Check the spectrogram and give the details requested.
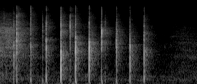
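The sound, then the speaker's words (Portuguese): A brief burst of applause: about ten quick, sharp hand claps in an uneven rhythm, moderately loud, ending after a second and a half into quiet. “Ah, salva de palmas aí”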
